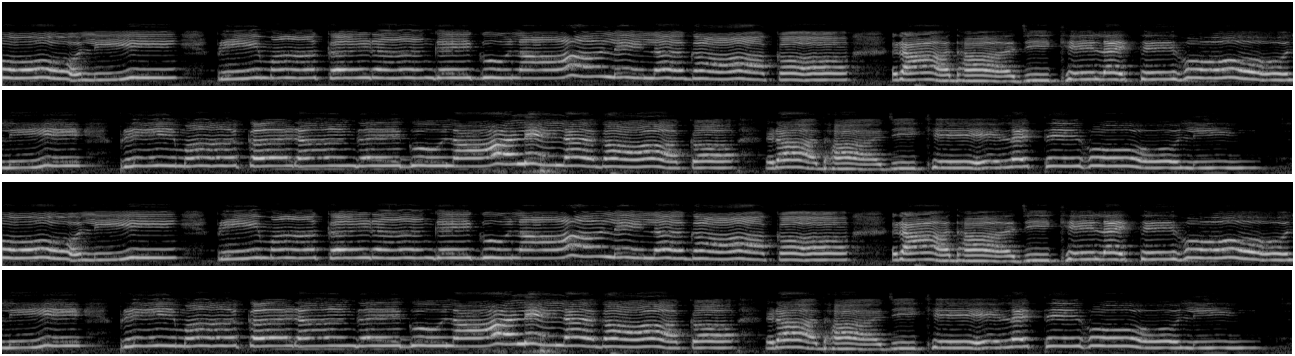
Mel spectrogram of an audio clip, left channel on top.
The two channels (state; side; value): identical; both; correlation 1.00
